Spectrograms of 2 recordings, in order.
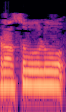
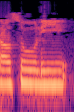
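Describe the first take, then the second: First: The word ends with a u vowel. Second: The word ends with an i vowel. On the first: The speaker calls it wrong. "bukan rasulu" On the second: The speaker calls it right. "kenapa dibaca rasuli"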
